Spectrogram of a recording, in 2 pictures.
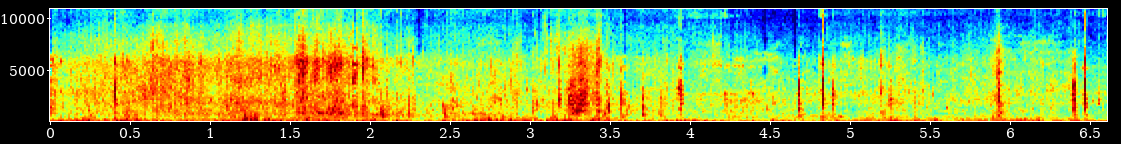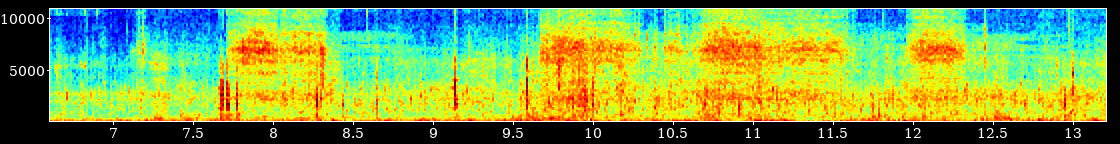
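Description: Finn dinghy under sail: wind buffeting the microphone over water washing along the hull, with scattered sharp clicks and knocks throughout.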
